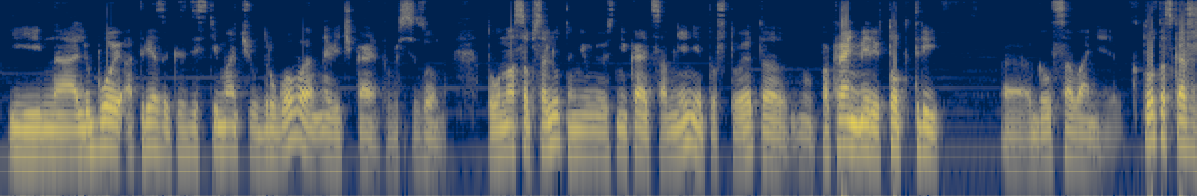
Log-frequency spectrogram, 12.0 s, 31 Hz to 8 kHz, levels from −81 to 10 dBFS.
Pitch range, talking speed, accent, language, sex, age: 95-110 Hz, 155 wpm, native, Russian, male, 20-39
